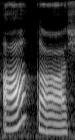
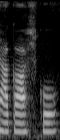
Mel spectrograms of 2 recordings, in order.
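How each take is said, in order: First: आकाश said carefully as the pure form; correct form demo. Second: आकाश said as the wrong everyday form; wrong form demo. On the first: Teacher giving students the correct form, carefully. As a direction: pronounce आकाश slowly and correctly. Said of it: "इसका शुद्ध रूप क्या होगा?". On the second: Teacher showing students the wrong form, said deliberately. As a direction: say आकाश the careless spoken way. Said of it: "तो ये गलत है". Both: Shown as a demonstration.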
